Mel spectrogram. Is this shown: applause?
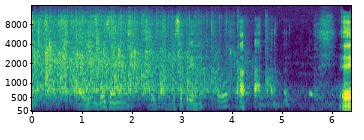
yes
